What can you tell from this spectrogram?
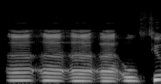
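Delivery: ordinary delivery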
